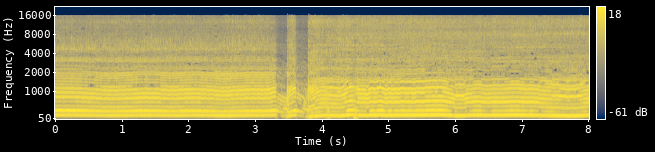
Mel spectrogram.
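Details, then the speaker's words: Husqvarna 288XP clone chainsaw at full throttle cutting: steady whine that dips and wavers as it bites, chain going dull because the aftermarket bar oiler isn't feeding oil; owner plans to fit a good OEM oiler. "oh okay I'm sure you guys can see and hear it change starting to go dull Euler's not doing its job"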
